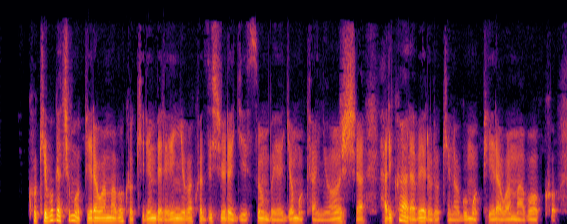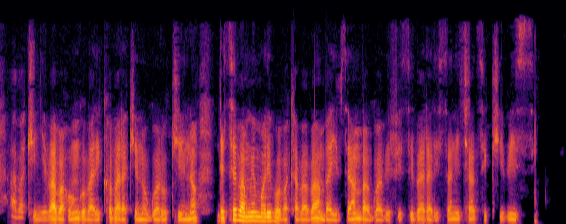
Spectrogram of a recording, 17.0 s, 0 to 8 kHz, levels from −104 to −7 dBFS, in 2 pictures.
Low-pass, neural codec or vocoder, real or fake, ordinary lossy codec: 7.2 kHz; none; real; AAC, 32 kbps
